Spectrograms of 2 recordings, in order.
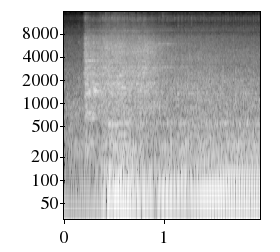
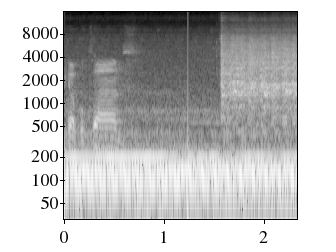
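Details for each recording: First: Barn-find Mazda Miata: cranks briefly, catches cleanly and settles into an even, steady low idle with no misses; it pumped 30 pounds while cranking, judged healthy. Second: Barn-find Mazda Miata: starter spins steadily at about four beats a second for six seconds without catching; no fuel getting through and the pump was not heard kicking on, so it is suspected not running (check fuses and relays).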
